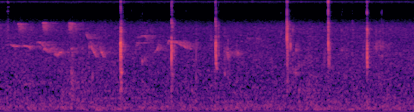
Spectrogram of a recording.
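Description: Small birds chirping and twittering in high, falling notes over the first second and a half, then six sharp clicks spread through the rest, the loudest about a second and a half in.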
